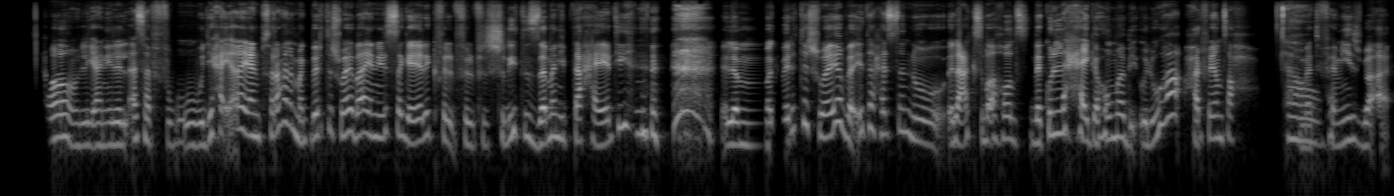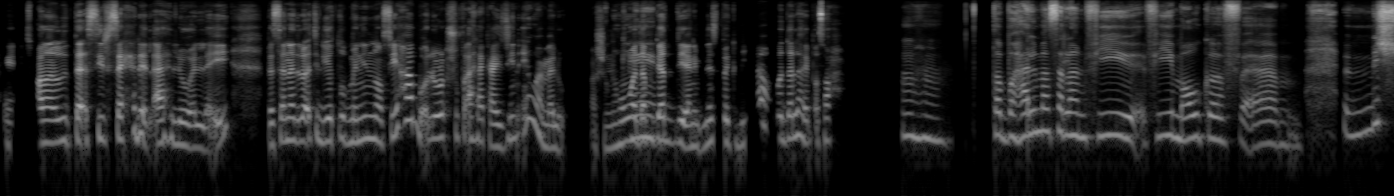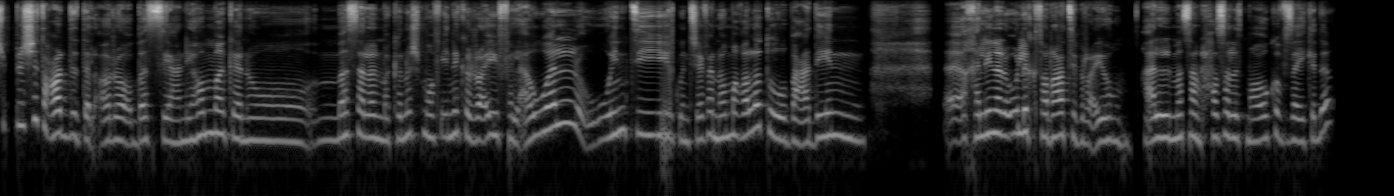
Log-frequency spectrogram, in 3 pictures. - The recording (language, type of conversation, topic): Arabic, podcast, قد إيه بتأثر بآراء أهلك في قراراتك؟
- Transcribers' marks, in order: laugh; tapping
